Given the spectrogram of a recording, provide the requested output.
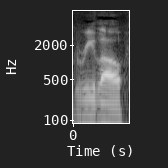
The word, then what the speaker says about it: Grillo: Because he's, everybody thought it was Grillo because he's from Brazil, but he's actually Italian. – Yeah. So Grillo. One shot back at -9. So Rose and Grillo, the defending U.S.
